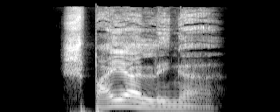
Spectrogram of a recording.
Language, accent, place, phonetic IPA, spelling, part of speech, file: German, Germany, Berlin, [ˈʃpaɪ̯ɐlɪŋə], Speierlinge, noun, De-Speierlinge.ogg
- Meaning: nominative/accusative/genitive plural of Speierling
